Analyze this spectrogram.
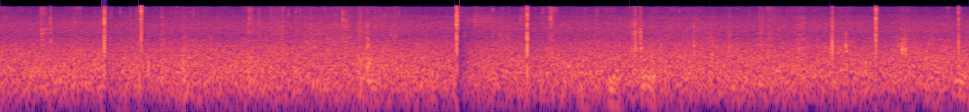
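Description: Campfire burning with a steady hiss and irregular sharp crackles and pops.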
